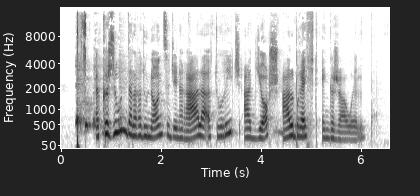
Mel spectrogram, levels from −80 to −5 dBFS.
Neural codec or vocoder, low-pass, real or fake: none; 14.4 kHz; real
